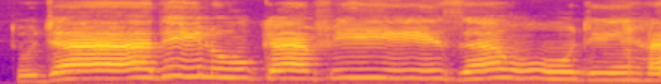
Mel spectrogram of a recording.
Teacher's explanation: جیم کے بعد الف ہے، اس الف کو ایک الف کی مقدار کھینچ کر پڑھیں گے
